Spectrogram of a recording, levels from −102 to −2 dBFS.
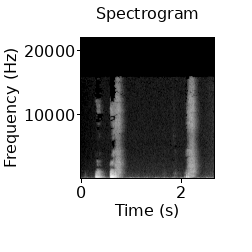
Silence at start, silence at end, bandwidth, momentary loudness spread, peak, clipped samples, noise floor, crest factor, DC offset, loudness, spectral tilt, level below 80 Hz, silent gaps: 0.3 s; 0.35 s; 16 kHz; 13 LU; 0 dBFS; under 0.1%; -55 dBFS; 24 dB; under 0.1%; -22 LUFS; -6 dB/octave; -50 dBFS; none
